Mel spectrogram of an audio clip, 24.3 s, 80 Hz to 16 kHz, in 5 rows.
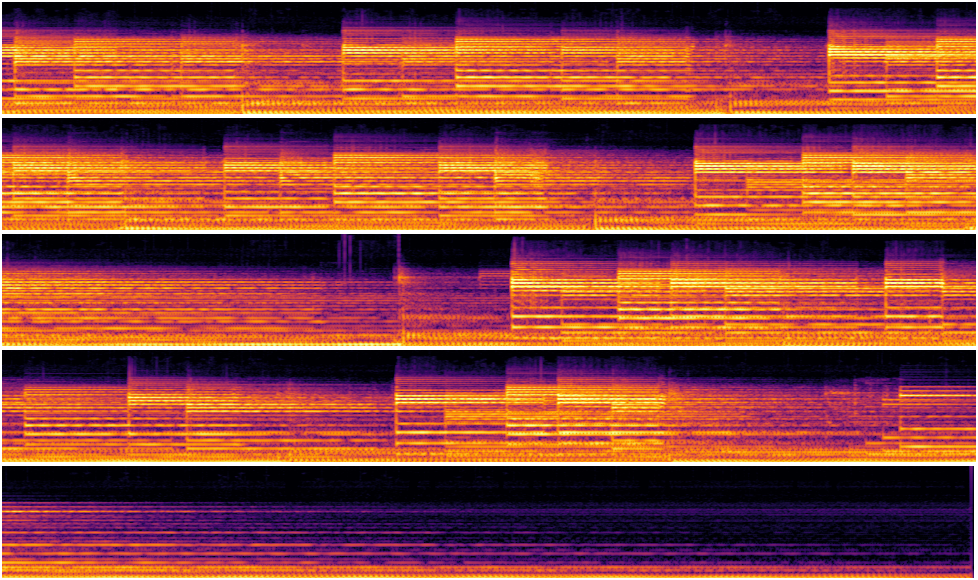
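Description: Schecter Damien Platinum-9 nine-string electric guitar with EMG 909 pickups and heavy distortion, played in dense chugging riffs and sustained chords, loud and close, with a chorus-like sheen and a ringing fade at the end.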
